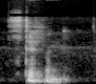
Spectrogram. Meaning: 1. To make stiff 2. To become stiff
- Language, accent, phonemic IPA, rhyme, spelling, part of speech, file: English, Southern England, /ˈstɪfən/, -ɪfən, stiffen, verb, LL-Q1860 (eng)-stiffen.wav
